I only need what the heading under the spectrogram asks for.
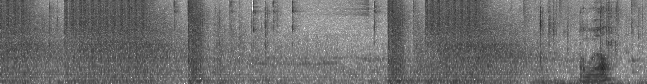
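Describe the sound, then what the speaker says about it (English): Loud tank guns firing in Garry's Mod, ACF tanks: a dense, continuous rattle of gunfire with two heavier blasts standing out partway through, close and forceful throughout. "we have some pretty loud guns here"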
